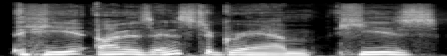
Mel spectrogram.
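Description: A man's voice: slow pace, dry recording. A man co-hosting a podcast, chatting casually and joking in a rambling way. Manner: joking, rambling, animated pitch. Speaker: podcast co-host. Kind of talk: casual chat.

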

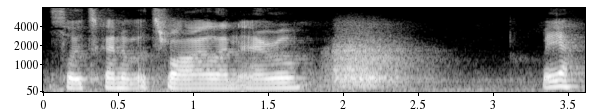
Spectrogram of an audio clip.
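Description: Lower-voiced woman in casual reflective monologue. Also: steady tone, unhurried, vocal fry, noisy background. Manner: hesitant, searching for words, self-correcting. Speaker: solo podcast host.

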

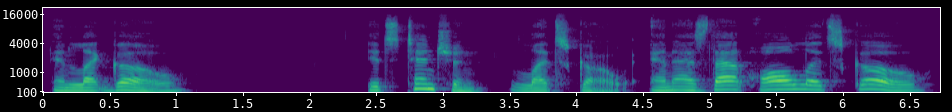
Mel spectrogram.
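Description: A man giving a patient, step-by-step instructional talk, explaining calmly. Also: on the high side. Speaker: teacher of inner-parts work.

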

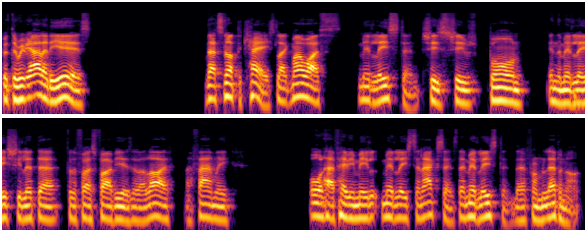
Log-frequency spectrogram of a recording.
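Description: An English man coaching on a live call, explaining a point with quick restarts and acted-out quotes. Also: lowish voice, a bit bright. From England.

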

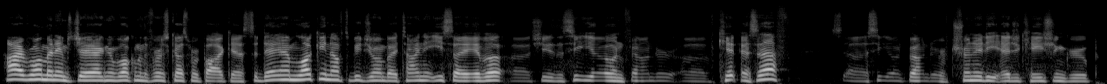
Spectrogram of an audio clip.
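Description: An upbeat, chatty man hosts an interview podcast and puts questions to his guest. His voice sits a little high for a man. The sound is close and dry. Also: fast talker, smooth, no room sound. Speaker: podcast host. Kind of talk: casual interview hosting.

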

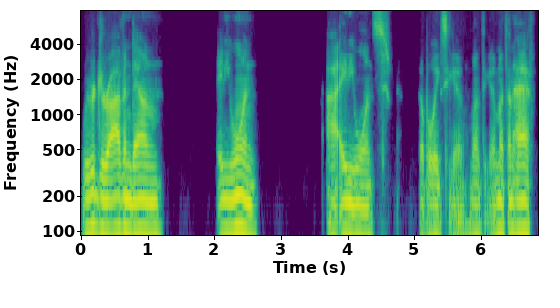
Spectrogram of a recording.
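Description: A man's voice: sits low, monotone, moderate pace, no echo. A man talking casually as a podcast co-host, telling things in a conversational way.

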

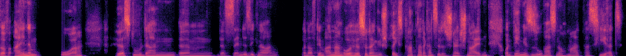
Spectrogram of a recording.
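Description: A man's voice: medium pitch, warm tone, husky. A man, a former radio host, telling anecdotes in a casual interview, speaking directly to the listener. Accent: German.

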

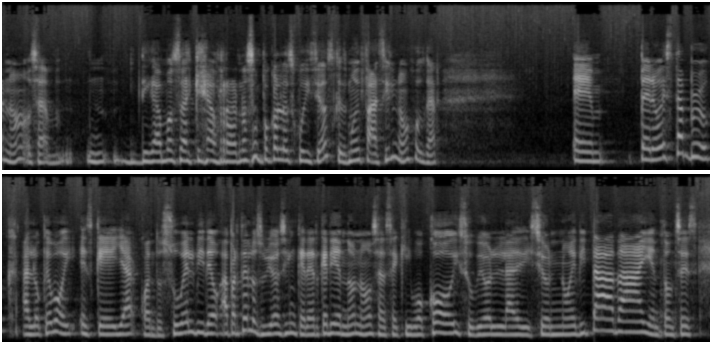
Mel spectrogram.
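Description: A young woman with a Mexican accent hosting a podcast, telling a personal story in a casual, animated confessional monologue. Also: mid-range voice, muffled recording. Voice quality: chatty, animated storytelling with English slang. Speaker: podcast host.

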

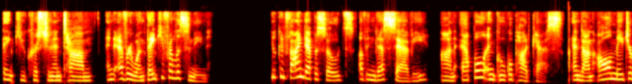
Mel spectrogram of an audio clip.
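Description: A woman's voice: medium pitch, no echo, studio quality. A woman hosting and announcing a podcast, reading from a script.

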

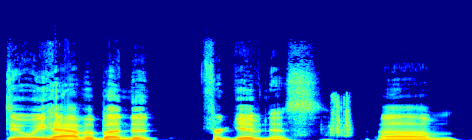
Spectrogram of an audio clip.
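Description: Smooth-voiced man in casual faith chat. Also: medium pitch, steady tone, a little slow. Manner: laid-back, reads scripture aloud with fillers. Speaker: podcast co-host.

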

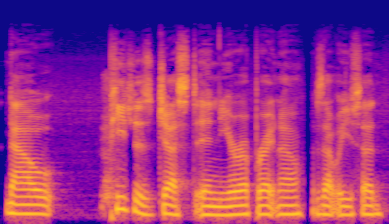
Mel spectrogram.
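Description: A man's voice: mid-range voice, flat delivery, measured pace. A man interviewing a guest as podcast host, asking questions in a casual way.

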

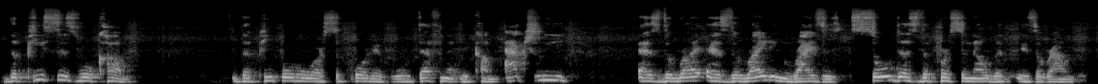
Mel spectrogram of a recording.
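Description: A rough recording with a little hiss or hum carries the fairly high, slightly mellow voice of a playwright whose native language is Swahili. Interviewed on a podcast, he speaks earnestly and haltingly with fillers, later pressing emphatic lines again and again.

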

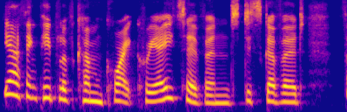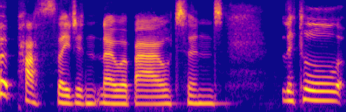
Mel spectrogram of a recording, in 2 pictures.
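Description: A woman's voice: lowish voice, expressive, measured pace, bright, forceful tone, dry recording. A woman co-hosting a podcast, chatting in an enthusiastic way. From United Kingdom. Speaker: podcast co-host. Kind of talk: casual podcast discussion.

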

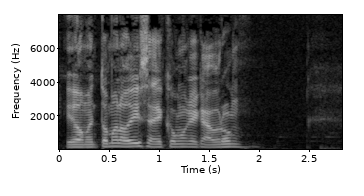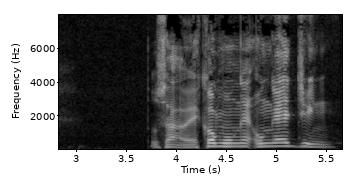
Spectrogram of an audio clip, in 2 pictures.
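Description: A man's voice: a little high, steady tone, normal speed, a little mellow, smooth, no echo. A man with a Puerto Rican accent, hosting a podcast in a crude, rambling, profane comic monologue. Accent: Puerto Rican Spanish. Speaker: podcast host. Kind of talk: casual comedic podcast monologue.

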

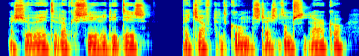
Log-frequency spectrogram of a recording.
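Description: A man musing aloud in an unhurried monologue as a podcaster, then reading his own story aloud. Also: rumbling low, flat delivery, breathy edge, dry recording, clean studio sound.

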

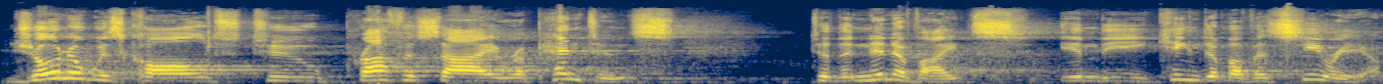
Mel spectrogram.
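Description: A man serving as priest, reading the gospel and then preaching a homily in a measured, deliberate way with pauses. His voice rings with a long cathedral-like church echo. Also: sits high, expressive, pushed and bright, a little hiss or hum. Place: large church. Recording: long reverb of a large church.

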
